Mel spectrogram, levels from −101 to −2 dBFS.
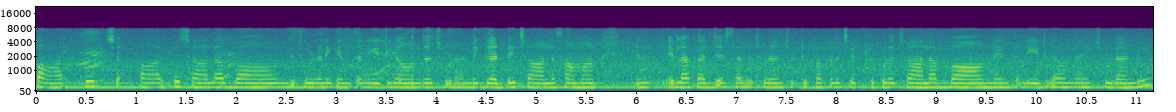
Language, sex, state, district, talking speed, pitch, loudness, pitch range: Telugu, female, Andhra Pradesh, Anantapur, 135 wpm, 205 Hz, -17 LUFS, 200-210 Hz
